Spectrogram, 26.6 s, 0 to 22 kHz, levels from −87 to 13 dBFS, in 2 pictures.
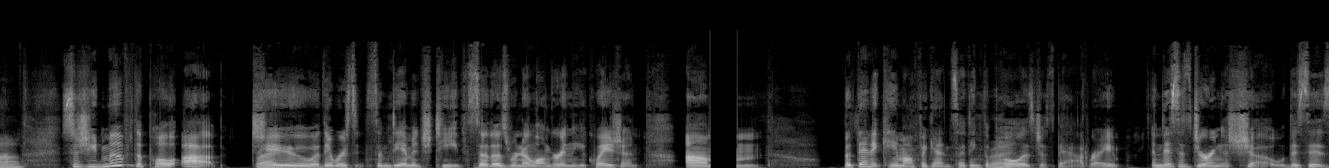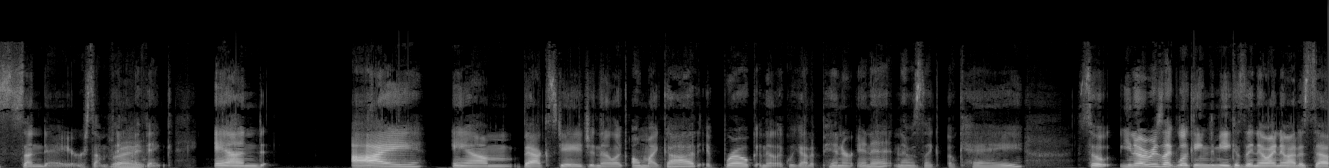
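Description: At 7.11 s a playback stall occurs, likely because the player ran short of buffered data or its output thread was held up. The speech cuts to silence mid-flow for about 0.27 s, then resumes at 7.38 s.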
